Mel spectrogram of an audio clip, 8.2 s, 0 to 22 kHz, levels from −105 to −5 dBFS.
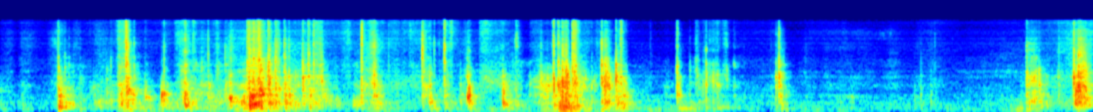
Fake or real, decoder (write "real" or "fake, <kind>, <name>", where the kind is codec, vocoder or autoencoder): fake, codec, SNAC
